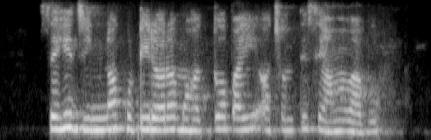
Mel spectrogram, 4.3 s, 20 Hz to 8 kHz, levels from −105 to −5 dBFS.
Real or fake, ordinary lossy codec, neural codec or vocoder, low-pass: real; Opus, 16 kbps; none; 7.2 kHz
